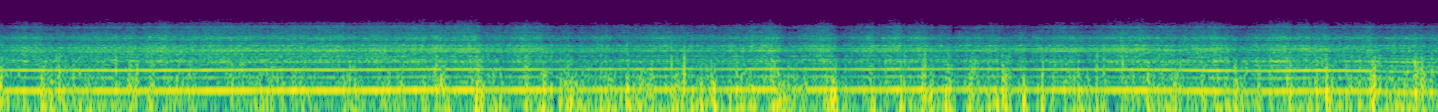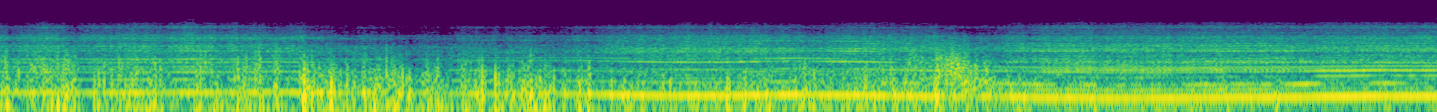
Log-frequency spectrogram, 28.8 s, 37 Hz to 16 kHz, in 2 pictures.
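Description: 1957 Johnson Sea Horse 18 hp two-stroke twin outboard driving a small runabout at high throttle, a steady buzzing engine note that drops somewhat lower about two-thirds of the way through. Wind rushes over the microphone.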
